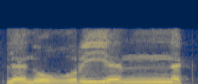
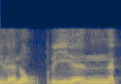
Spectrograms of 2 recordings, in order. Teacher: فالغين هنا بيجري فيها الصوت · Shown in: first take · Term: الرخاوه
